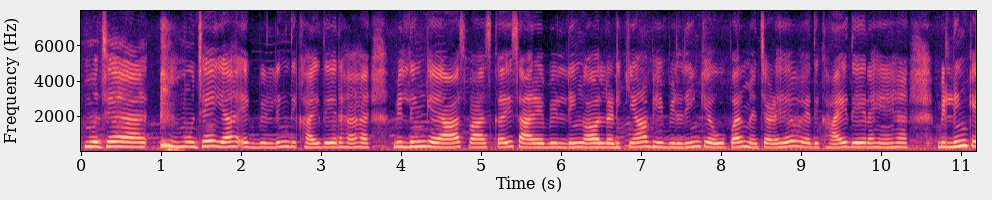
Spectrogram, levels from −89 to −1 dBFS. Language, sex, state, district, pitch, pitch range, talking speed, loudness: Hindi, female, Chhattisgarh, Korba, 250 Hz, 235-270 Hz, 160 wpm, -14 LUFS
